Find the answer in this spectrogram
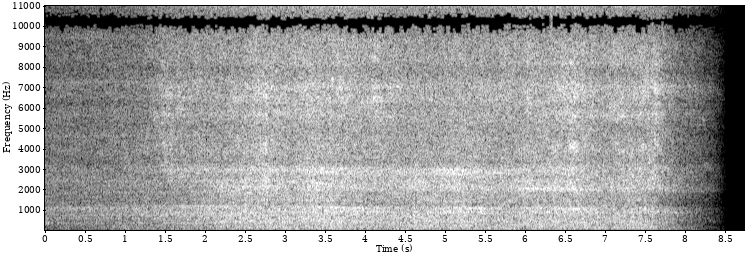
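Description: Southeastern Class 377 Electrostar electric multiple unit passing close by, its noise growing louder over the first couple of seconds, holding steady, then fading out quickly near the end.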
